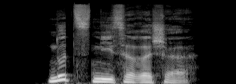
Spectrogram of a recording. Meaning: inflection of nutznießerisch: 1. strong/mixed nominative/accusative feminine singular 2. strong nominative/accusative plural 3. weak nominative all-gender singular
- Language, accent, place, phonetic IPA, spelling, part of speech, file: German, Germany, Berlin, [ˈnʊt͡sˌniːsəʁɪʃə], nutznießerische, adjective, De-nutznießerische.ogg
